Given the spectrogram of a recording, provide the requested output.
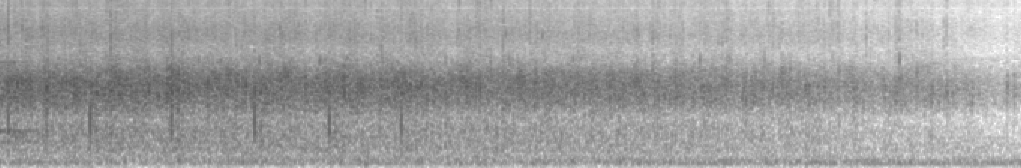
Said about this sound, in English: One more time, for God's good hand upon the graduates today and upon the university, help me give the Lord another big hand of applause.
